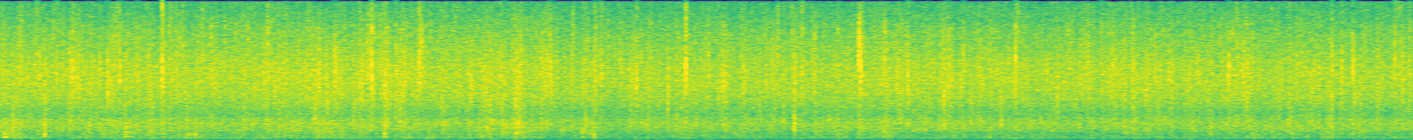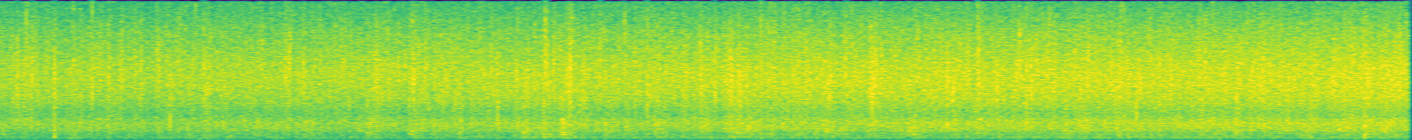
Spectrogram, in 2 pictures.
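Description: Steady soft rain falling: an even hiss sprinkled with many small, separate drop ticks.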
